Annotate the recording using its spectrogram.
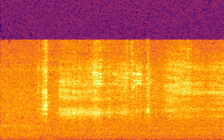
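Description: Near silence, with faint rustling of quilting thread being drawn through a folded paper star.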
